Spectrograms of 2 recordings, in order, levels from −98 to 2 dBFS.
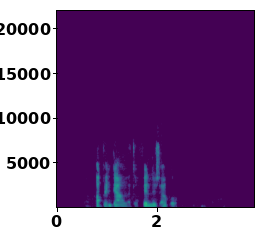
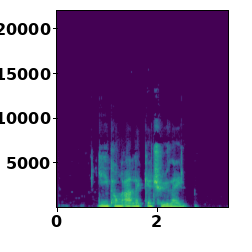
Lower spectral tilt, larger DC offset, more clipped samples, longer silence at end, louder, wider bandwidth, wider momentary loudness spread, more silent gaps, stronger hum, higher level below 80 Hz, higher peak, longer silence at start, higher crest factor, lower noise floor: second, -2.5 dB/octave vs -6 dB/octave; neither; neither; first, 1.6 s vs 0.65 s; second, -45 LUFS vs -22 LUFS; about the same, 7.4 kHz vs 7.4 kHz; first, 19 LU vs 11 LU; neither; neither; second, -90 dBFS vs -60 dBFS; second, -24 dBFS vs -8 dBFS; about the same, 0.8 s vs 0.8 s; first, 24 dB vs 16 dB; first, under -90 dBFS vs -86 dBFS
